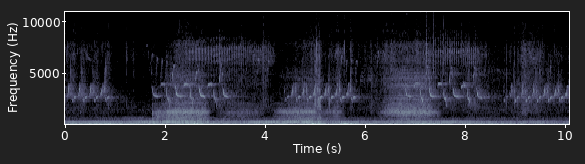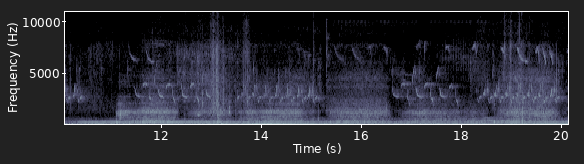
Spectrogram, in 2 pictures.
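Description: A songbird singing short, fast trilled phrases over and over, roughly one every two seconds, over a steady low hum. A dull thump comes about two and a half seconds in and another about five seconds in.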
